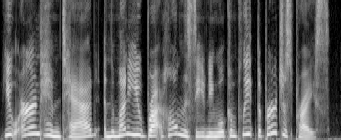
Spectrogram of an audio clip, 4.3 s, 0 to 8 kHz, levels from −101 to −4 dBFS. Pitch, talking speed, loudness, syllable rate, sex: 280 Hz, 240 wpm, -18 LUFS, 6.5 syllables/s, female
